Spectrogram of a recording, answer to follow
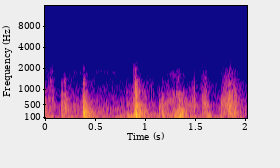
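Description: A few short knocks and thumps, about four in two seconds, with faint, indistinct voices between them.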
